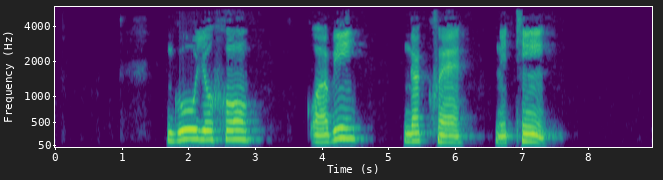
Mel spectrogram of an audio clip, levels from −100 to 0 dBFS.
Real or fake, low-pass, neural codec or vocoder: real; 5.4 kHz; none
